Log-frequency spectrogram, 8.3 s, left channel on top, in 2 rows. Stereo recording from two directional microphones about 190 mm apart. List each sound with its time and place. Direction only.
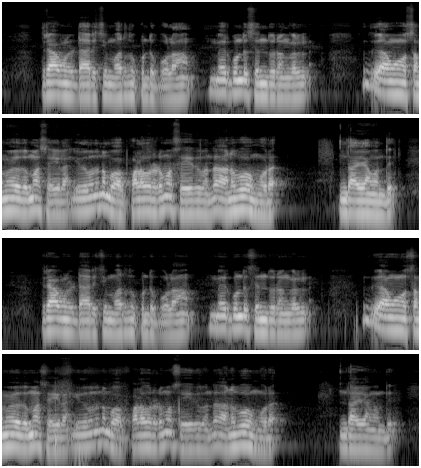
0.3 s a man's voice: centre (ahead or behind)
5.0 s speech: 45° left (ahead or behind)
5.7 s speech: 25° left (ahead or behind)
7.3 s speech: 35° left (ahead or behind)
